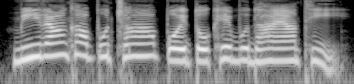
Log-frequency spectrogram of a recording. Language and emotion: Sindhi, neutral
